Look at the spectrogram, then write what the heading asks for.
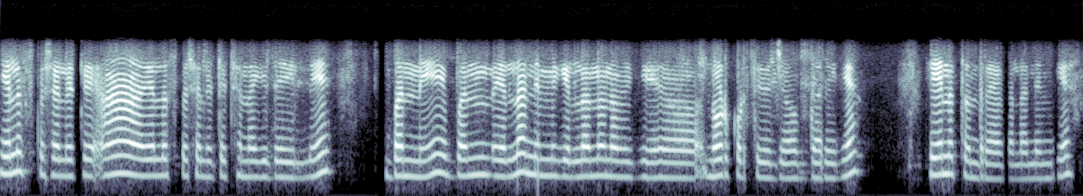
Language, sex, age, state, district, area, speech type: Kannada, female, 30-45, Karnataka, Chitradurga, rural, conversation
